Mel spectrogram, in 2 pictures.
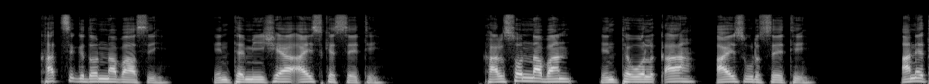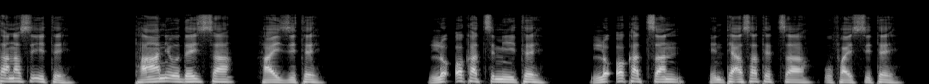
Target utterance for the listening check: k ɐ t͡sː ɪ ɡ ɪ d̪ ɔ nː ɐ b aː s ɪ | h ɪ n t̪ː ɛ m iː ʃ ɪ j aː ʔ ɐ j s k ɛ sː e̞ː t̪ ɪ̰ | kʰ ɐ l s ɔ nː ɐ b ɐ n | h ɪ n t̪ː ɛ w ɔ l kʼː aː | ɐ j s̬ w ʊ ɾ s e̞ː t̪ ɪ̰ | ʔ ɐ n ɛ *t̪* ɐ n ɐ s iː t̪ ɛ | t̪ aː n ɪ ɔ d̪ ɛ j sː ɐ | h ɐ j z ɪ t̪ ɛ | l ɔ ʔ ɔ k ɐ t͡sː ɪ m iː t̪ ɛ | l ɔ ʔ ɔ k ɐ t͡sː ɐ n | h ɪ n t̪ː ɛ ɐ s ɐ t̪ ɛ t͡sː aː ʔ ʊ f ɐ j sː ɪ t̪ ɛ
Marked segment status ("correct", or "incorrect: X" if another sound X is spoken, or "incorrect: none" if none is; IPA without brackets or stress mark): correct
